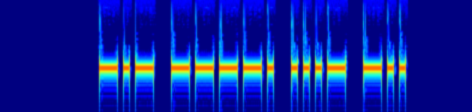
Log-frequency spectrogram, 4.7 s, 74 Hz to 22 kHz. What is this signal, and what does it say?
Morse code, heard as a keyed tone, about 20 wpm, 700 Hz. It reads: K9VD
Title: 2023 SOTA Chaser Call Signs - 20wpm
